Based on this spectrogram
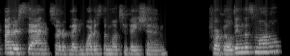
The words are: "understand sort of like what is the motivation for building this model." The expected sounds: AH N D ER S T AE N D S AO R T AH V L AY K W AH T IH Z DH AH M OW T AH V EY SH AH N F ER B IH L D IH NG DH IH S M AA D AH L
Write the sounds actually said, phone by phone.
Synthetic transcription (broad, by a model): AH N D ER S T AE N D S AO R T AH V L AY K W AH T IH Z DH AH M OW T AH V EY SH AH N F ER B IH L D IH NG DH IH S M AA D L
